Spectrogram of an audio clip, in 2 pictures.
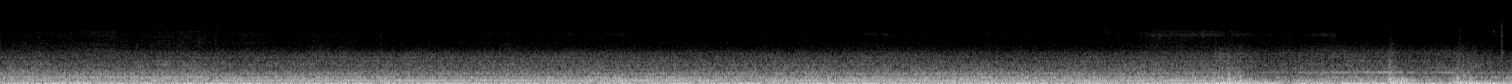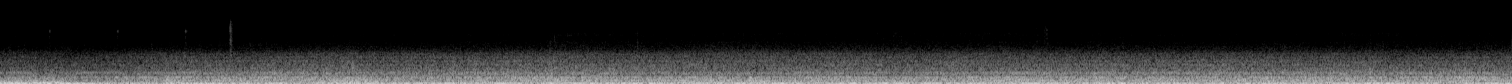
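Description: Steady road and engine noise heard inside a car cruising at freeway speed, with a low steady hum for the first dozen seconds or so.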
